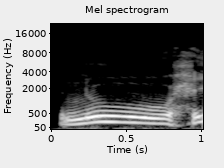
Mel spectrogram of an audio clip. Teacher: J'ai une première voyelle courte suivie de sa prolongation, une deuxième voyelle courte, le ha, la kasra du ha, suivie de sa prolongation, une troisième voyelle courte qui est la fatha du ha, suivie de sa prolongation. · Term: les 6 temps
